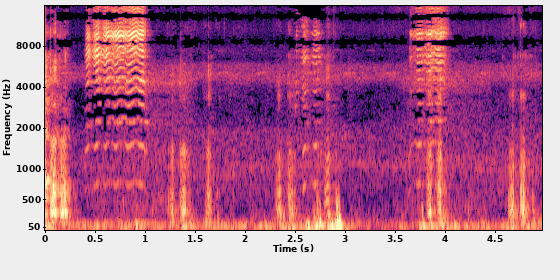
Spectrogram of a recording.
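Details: Newborn Nigerian Dwarf goat doeling with her mother after birth; a higher, wavering bleat lasting about half a second, followed by soft low murmurs, thumps and rustling, with a later brief bright burst.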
